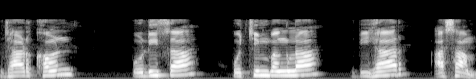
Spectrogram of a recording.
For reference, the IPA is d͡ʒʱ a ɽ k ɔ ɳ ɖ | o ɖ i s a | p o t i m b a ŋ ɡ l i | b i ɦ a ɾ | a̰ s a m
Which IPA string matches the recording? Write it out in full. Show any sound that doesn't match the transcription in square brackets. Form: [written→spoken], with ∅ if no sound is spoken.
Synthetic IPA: d͡ʒʱ a ɽ [k→kʰ] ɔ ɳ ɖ | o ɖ i s a | p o [t→t͡ʃ] i m b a ŋ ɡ l [i→a] | b i ɦ a ɾ | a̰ s a m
